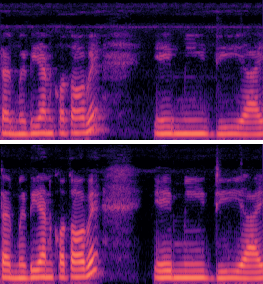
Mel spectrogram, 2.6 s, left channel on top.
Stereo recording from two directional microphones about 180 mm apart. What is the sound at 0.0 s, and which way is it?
Speech, 50° right (ahead or behind).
